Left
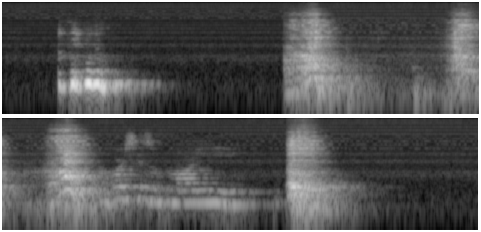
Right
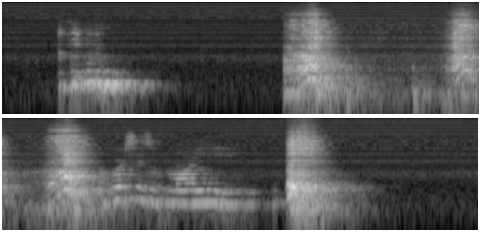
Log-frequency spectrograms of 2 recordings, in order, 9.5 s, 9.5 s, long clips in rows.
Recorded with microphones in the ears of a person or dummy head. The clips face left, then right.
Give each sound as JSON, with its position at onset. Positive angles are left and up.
{"t": 0.6, "sound": "a giggle", "side_deg": 40, "distance_m": 1.1}
{"t": 2.8, "sound": "a zipper", "side_deg": -35, "distance_m": 3.0}
{"t": 5.7, "sound": "a woman speaking", "side_deg": -45, "distance_m": 3.5}
{"t": 7.6, "sound": "a whoosh", "side_deg": -60, "distance_m": 5.5}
